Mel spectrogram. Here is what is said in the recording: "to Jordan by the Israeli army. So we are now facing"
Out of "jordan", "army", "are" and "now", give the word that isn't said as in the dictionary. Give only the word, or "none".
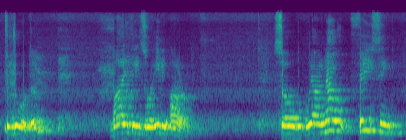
army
